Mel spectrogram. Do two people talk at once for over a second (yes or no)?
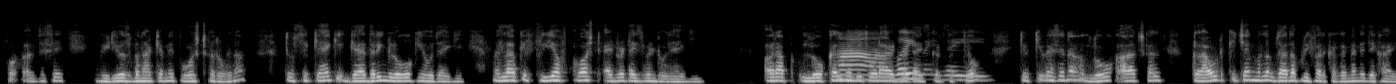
yes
